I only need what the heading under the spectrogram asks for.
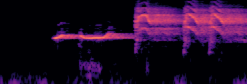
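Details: One of a pair of caged ringneck parakeets talking to each other: a level, clear whistle lasting nearly a second, followed at once by loud raspy speech-like chatter in two bursts.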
